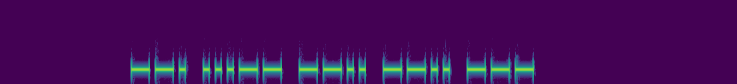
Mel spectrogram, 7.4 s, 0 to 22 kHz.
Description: Morse code, heard as a keyed tone, about 20 wpm, 700 Hz. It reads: G3ZZO
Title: DXCC-100 Call Signs - 5 Characters - 20wpm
